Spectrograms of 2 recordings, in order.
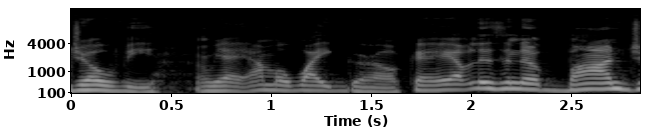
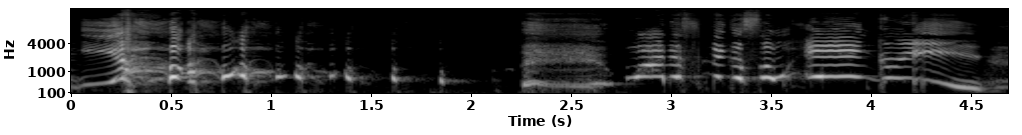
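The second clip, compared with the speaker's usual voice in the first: much higher, laughing through the words; cracking up in disbelief; 7 dB louder than usual. Real, not acted. Laughing at the angry guy on the train, much higher. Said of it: "I'm like".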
